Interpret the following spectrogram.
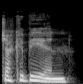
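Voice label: "jacobean", British English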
